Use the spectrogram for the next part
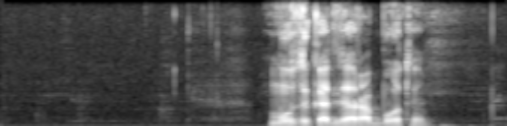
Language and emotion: Russian, neutral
